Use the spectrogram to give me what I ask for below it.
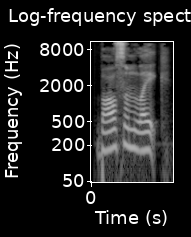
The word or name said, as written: balsam lake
